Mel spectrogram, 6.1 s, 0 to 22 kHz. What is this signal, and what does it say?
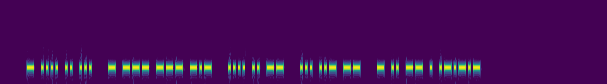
Morse code, heard as a keyed tone, about 46 wpm, 700 Hz. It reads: THIS TOOK HIM SUM TIME.
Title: Sentences from Top 300 Words and Abbreviations 50wpm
